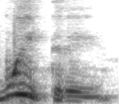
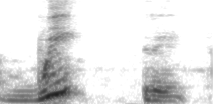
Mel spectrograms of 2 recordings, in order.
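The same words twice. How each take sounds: First: Said in the usual way. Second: "buitre" slowly split, bui-tre; syllable by syllable. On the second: Shown as a demonstration. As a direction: clear pause between bui and tre in "buitre". ("buitre" lento, separado en bui-tre) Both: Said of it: "Buitre se separa así".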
